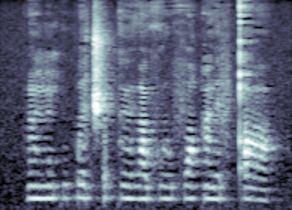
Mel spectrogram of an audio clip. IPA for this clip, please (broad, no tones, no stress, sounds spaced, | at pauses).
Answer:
ə̃ ŋʷ ẽ kʷ ə ɓ ə t͡ʃʼ ə k ø ð ɑ xʷ e u̯ f ɔ q ẽ ð e f qʼ ɑ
